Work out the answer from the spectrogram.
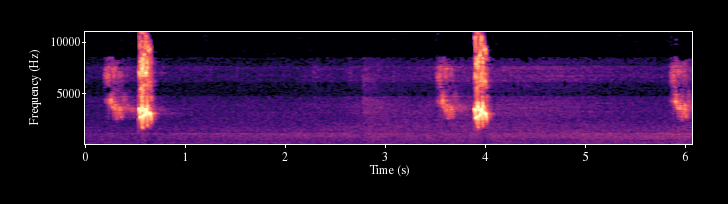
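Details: Budgerigar calls played for pet budgies: sharp, high squawking chirps repeated roughly every three seconds against a quiet, steady background hum.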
